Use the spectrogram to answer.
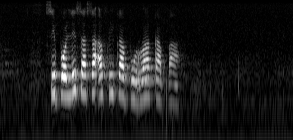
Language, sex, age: Southern Sotho, female, 23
